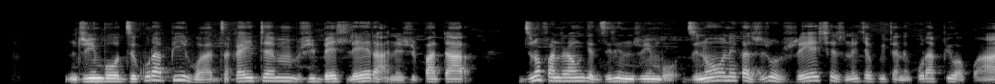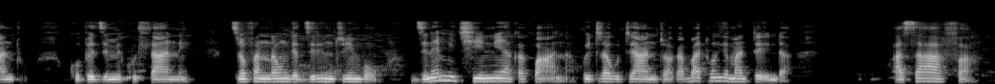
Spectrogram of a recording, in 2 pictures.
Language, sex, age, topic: Ndau, male, 18-24, health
